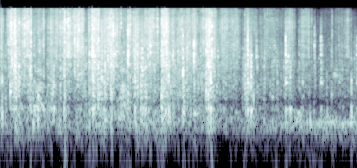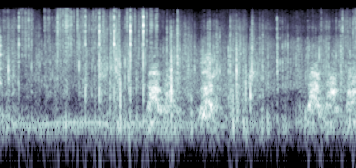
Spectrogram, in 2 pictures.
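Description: Frozen leaves on a shrub crackling and rustling as a hand handles them: a dense run of crisp crackles for the first few seconds, then sparser, quieter ones.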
